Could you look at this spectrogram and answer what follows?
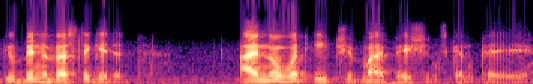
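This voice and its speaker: An old muffled radio crime drama recording. a calculating surgeon with a low voice and wide-swinging intonation. His speech is formal and precise, with a cold, unruffled menace. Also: sing-song, brisk, creaky, exaggerated voice. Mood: cold, menacing. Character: cold, calculating male surgeon extorting his criminal patients.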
